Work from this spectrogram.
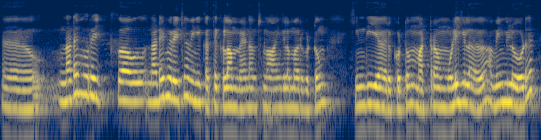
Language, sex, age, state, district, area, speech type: Tamil, male, 30-45, Tamil Nadu, Salem, rural, spontaneous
